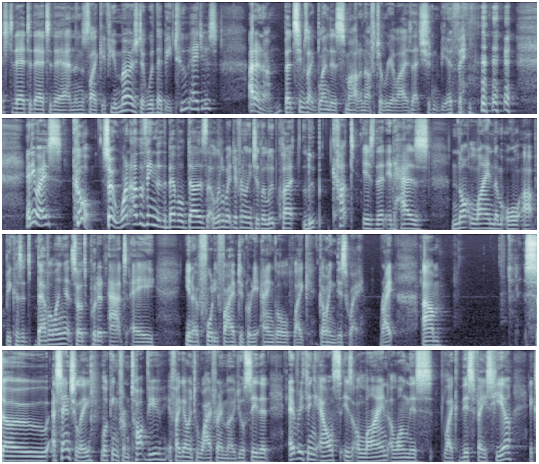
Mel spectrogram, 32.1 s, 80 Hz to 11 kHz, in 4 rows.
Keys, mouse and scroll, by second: 4.0-4.4 scroll down 2, 4.4 click, 5.6 Tab, 6.5-7.0 scroll down 7, 7.0 shift+middle click, 7.3-7.8 scroll up 2, 7.6 Tab, 7.8 middle click, 8.4 middle click, 8.8 shift+middle click, 9.6 shift+middle click, 9.7-10.0 scroll up 2, 12.2-13.2 scroll up 3, 13.3 alt+click, 14.0-15.2 scroll down 1, 15.2-16.3 scroll down 2, 18.1-20.2 scroll up 6, 20.2 middle click, 20.3-23.4 typing, 20.8 click, 21.3 click, 22.1 ctrl+z, 22.2 ctrl+z, 22.8 right click, 23.6 Tab, 23.7-24.2 scroll down 4, 24.0 middle click, 24.2 Tab, 24.4 scroll up 3, 25.3 KP_7, 25.9-26.3 scroll down 1, 26.3 z, 26.7 scroll down 3, 27.0 shift+middle click, 27.4 shift+middle click, 27.7-28.3 scroll down 1, 28.3-28.9 scroll down 1, 28.9 scroll down 2, 29.2 shift+middle click, 30.4 b, 31.5-31.9 scroll down 2.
